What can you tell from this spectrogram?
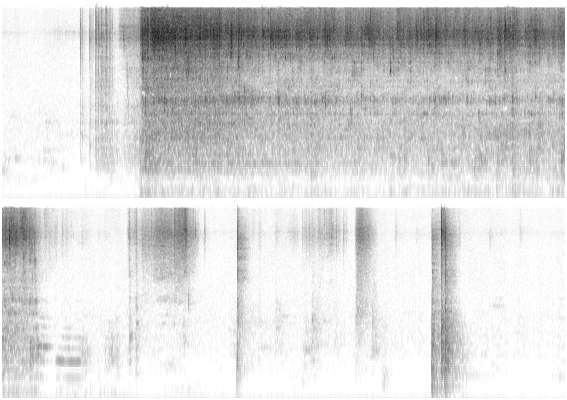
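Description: Tap water pouring into a rice cooker's inner pot over uncooked rice, the cooking water being added, for about seven seconds before it is shut off. Afterwards come a few faint clicks and a brief sharp knock near the end.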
